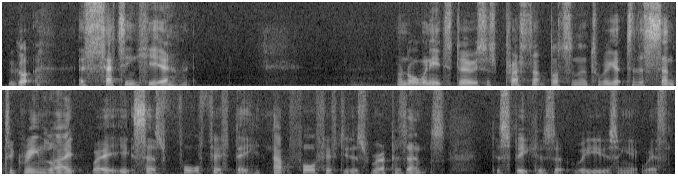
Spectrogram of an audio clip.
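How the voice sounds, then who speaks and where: A man's voice: low-pitched, normal speed, a little mellow. A man giving an informal hands-on demonstration as a shop presenter, explaining step by step in plain, casual words.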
